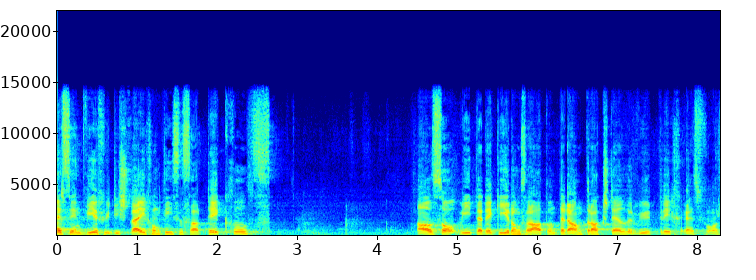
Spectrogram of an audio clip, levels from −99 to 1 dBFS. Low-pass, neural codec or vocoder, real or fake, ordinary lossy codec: 14.4 kHz; vocoder, 44.1 kHz, 128 mel bands, Pupu-Vocoder; fake; none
